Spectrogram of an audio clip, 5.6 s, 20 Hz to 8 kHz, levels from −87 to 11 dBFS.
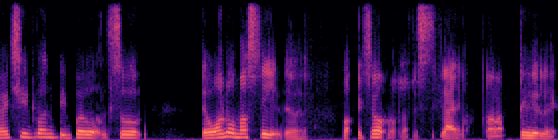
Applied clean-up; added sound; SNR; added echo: neural diffusion model UNIVERSE++.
